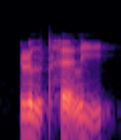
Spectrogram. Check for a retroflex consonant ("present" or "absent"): present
